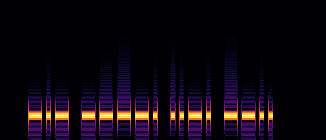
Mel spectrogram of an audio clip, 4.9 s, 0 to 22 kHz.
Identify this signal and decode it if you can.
Morse code, heard as a keyed tone, about 19 wpm, 700 Hz. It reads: K9FZ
